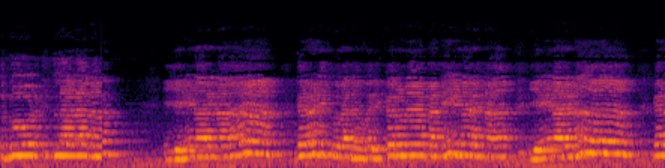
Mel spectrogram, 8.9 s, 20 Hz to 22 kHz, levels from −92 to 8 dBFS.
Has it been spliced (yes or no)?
no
